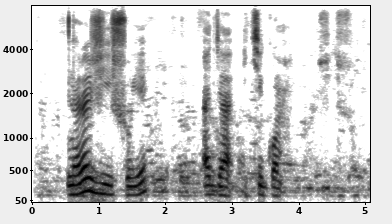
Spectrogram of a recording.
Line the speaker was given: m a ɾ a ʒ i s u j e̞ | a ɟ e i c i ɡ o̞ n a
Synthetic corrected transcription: n a ɾ a ʒ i ʃ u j e̞ | a ɟ a i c i ɡ o̞ m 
